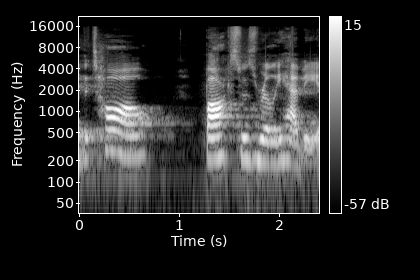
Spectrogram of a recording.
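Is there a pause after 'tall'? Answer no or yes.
yes. There is a pause between tall and box. The speaker calls it wrong. "You wouldn't say"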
